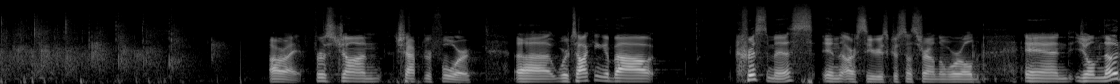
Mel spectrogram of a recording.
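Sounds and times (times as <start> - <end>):
audience applause: 0.0 - 2.3
speech: 2.7 - 6.6, 7.4 - 11.1.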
